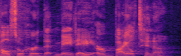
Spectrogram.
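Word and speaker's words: Beltane: Now I've also heard that Mayday or biotin looks like belt but it's pronounced biotin.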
